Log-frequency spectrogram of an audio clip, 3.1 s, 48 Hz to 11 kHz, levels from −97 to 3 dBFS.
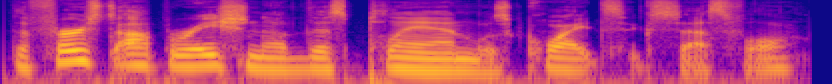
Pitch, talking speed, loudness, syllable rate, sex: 140 Hz, 175 wpm, -20 LUFS, 5.0 syllables/s, male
